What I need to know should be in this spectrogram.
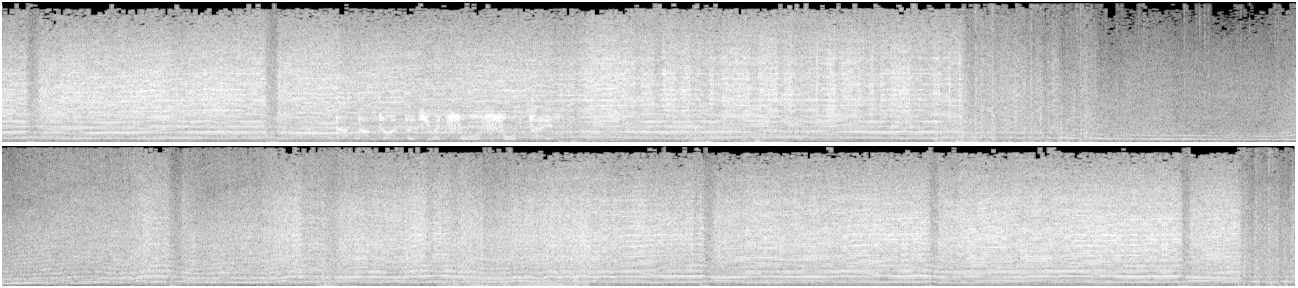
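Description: A racing car engine screams at high revs, dropping in pitch while braking and rising again as the car accelerates.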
